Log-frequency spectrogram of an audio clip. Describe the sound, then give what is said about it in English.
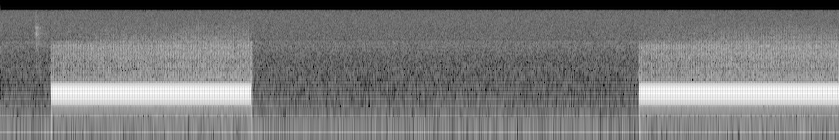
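A telephone ringing as heard down the line: two long, steady buzzing tones of about two seconds each, separated by a quiet pause over faint line hiss. “Ringing.”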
